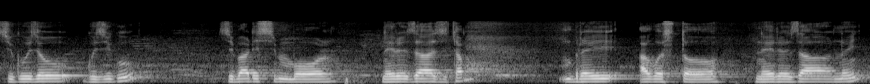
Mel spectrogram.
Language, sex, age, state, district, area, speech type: Bodo, male, 18-30, Assam, Chirang, rural, spontaneous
